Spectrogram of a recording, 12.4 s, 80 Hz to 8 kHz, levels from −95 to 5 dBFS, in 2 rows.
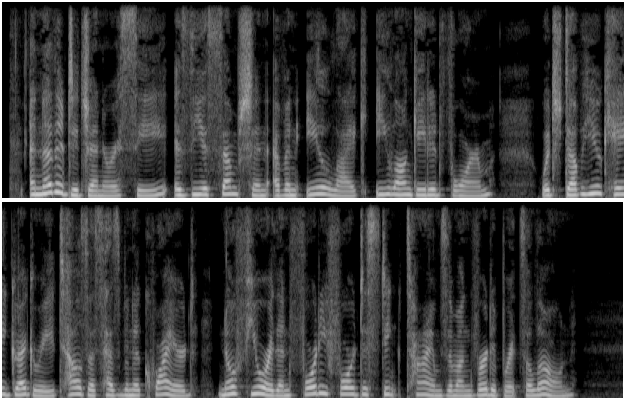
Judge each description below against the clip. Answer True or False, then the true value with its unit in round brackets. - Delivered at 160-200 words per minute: False (145 wpm)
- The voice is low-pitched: False (230 Hz)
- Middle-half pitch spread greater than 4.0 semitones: False (3.3 semitones)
